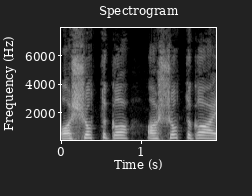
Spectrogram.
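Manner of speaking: put-on slight South African accent. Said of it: "South African there".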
